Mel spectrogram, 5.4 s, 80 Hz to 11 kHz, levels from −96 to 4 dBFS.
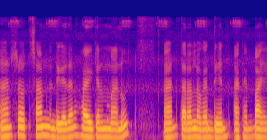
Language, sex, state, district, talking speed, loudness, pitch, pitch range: Chakma, male, Tripura, Unakoti, 170 wpm, -16 LUFS, 140 Hz, 130-155 Hz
